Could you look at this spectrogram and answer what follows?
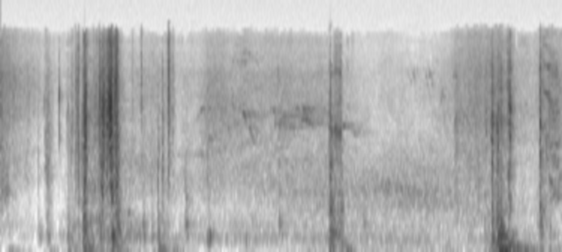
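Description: A uPVC door being opened and handled: a few sharp clunks and rattles of its handle and frame, with the heaviest thud near the end.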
